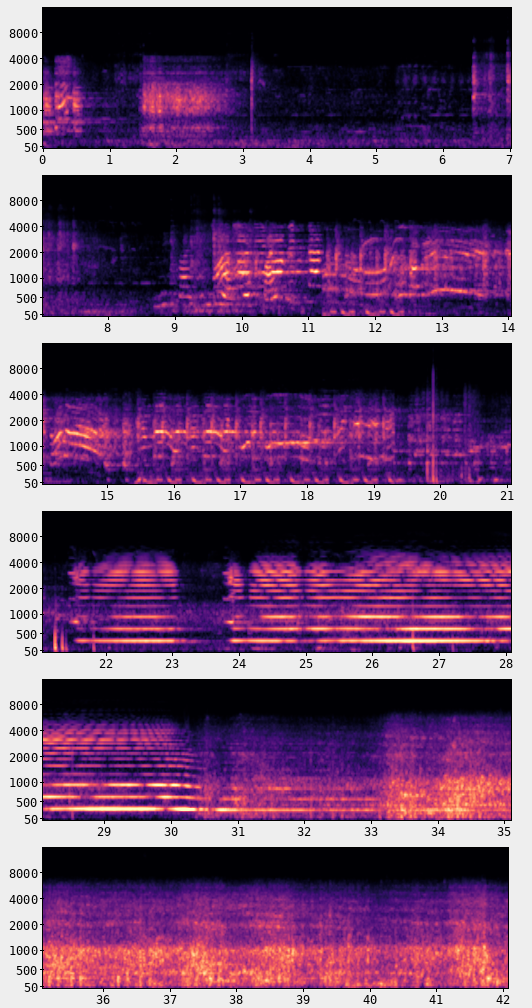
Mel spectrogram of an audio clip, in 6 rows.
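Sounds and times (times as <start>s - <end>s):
train coaches rushing past: 0.0s - 42.0s
train horn blasts: 21.4s - 35.7s.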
